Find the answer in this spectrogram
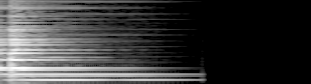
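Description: Notification-bell sound effect: one bright bell ding, a single struck tone with several ringing overtones that fades out after about a second and a half.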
